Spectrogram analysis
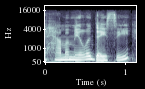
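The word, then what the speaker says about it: Hamamelidaceae: which is known botanically is hemamilis is the Hama miladesi hamamila Desi yes so the hemelidacy family two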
